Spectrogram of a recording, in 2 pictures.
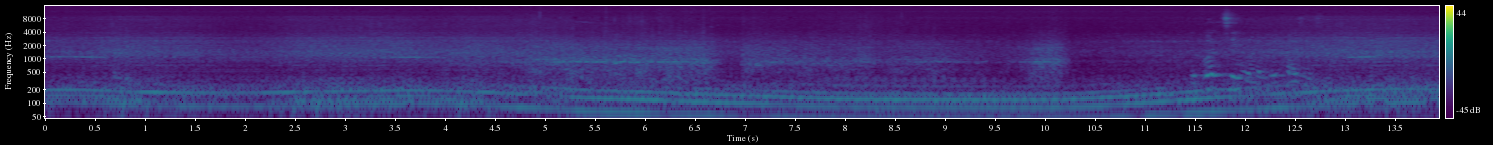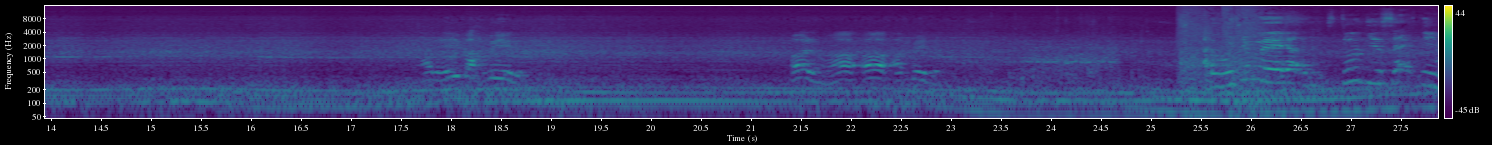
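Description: A pickup truck engine drones, rising and falling in pitch as it drives.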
